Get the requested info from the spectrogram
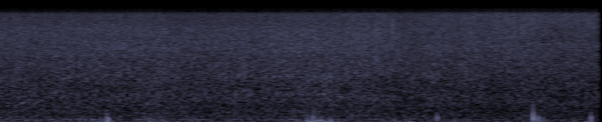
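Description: Steady rushing hiss of a small waterfall spilling down a rock face into a rocky creek. A few soft low thumps come through it.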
